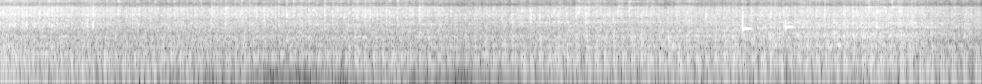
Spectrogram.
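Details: Vibratory plate compactor engine after service (oil change, new spark plug, valves lapped and adjusted): a small single-cylinder pulsing at a steady pace over the plate vibration, with no misfires, tapping or stumbling; normal running.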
